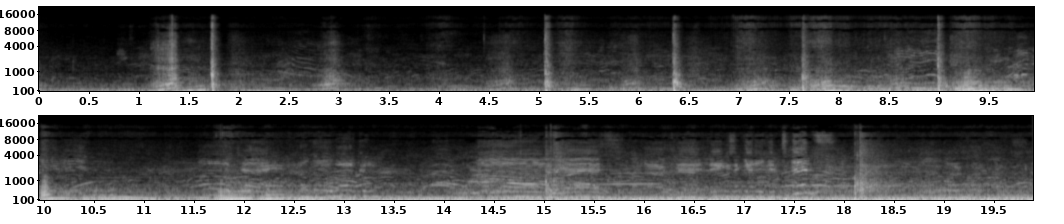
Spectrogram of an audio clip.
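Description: A car engine idles and revs loudly nearby.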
